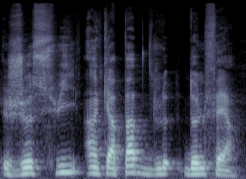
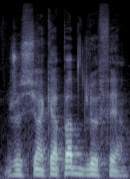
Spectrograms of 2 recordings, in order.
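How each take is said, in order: First: "de le faire" said as "de l'faire"; dropped E. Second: Quick "incapable de le faire" as "incapab d'le faire"; dropped E. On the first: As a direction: swallow the E of "le" before "faire". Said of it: "On mange les E". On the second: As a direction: swallow the E of "de", fast. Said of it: "soit de de, soit de le". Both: Shown as a demonstration.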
